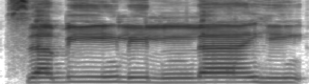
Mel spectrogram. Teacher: سبیل اللہ، لفظ اللہ کو آپ باریک پڑھیے گا، لفظ اللہ میں لام سے پہلے جو ہے وہ زیر ہے، تو اس لیے آپ اس کو باریک رکھیے گا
